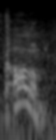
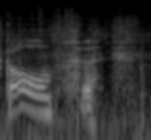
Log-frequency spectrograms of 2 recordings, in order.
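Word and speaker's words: Colm: cold calm it's column in ireland we say column well uh he likes comb he's american he's oh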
